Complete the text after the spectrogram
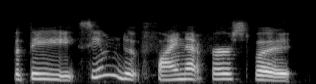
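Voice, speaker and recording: In a dry, close recording with no echo, a woman with a fairly high voice speaks at a very slow pace. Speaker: interviewee. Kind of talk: interview testimony. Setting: livestream. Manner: stuttering, halting.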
